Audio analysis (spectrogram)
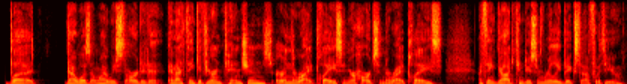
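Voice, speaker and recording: A man's voice: mid-range voice, steady tone, moderate pace, creaky, mellow. A man in conversation giving blunt, emphatic motivational talk in short declarative statements. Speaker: podcast guest and business owner.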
